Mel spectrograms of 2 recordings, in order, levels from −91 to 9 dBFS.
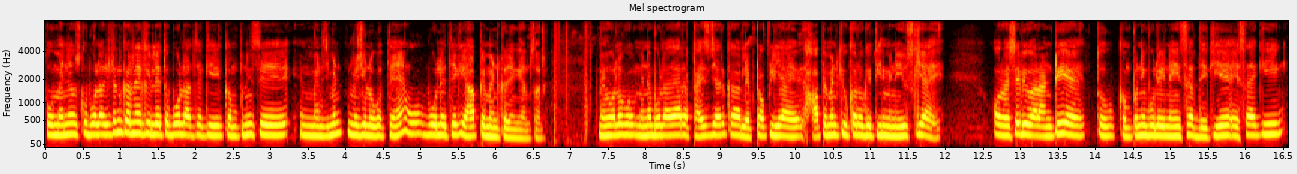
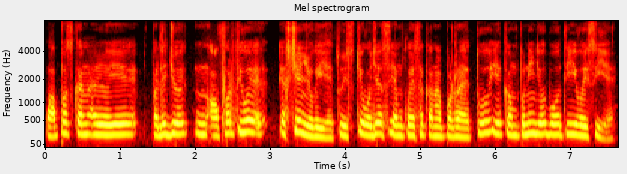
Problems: none marked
